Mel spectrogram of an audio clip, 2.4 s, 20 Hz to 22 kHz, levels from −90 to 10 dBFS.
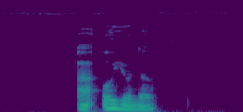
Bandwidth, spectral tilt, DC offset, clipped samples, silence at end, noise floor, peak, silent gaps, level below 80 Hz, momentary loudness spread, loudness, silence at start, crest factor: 15 kHz; -9 dB/octave; under 0.1%; under 0.1%; 0.85 s; -81 dBFS; -24 dBFS; none; -64 dBFS; 15 LU; -37 LUFS; 0.75 s; 16 dB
